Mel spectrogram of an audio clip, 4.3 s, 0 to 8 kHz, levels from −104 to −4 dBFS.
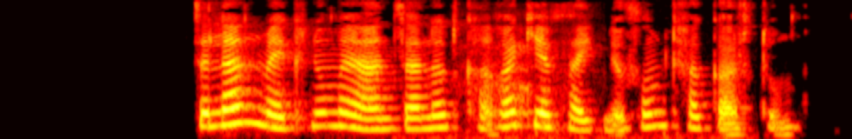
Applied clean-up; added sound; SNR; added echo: neural mask model DeepFilterNet 3.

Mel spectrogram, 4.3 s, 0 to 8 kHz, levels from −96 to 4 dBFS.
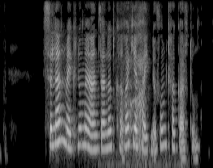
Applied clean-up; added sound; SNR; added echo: none; Respiratory sounds; 12 dB; none.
